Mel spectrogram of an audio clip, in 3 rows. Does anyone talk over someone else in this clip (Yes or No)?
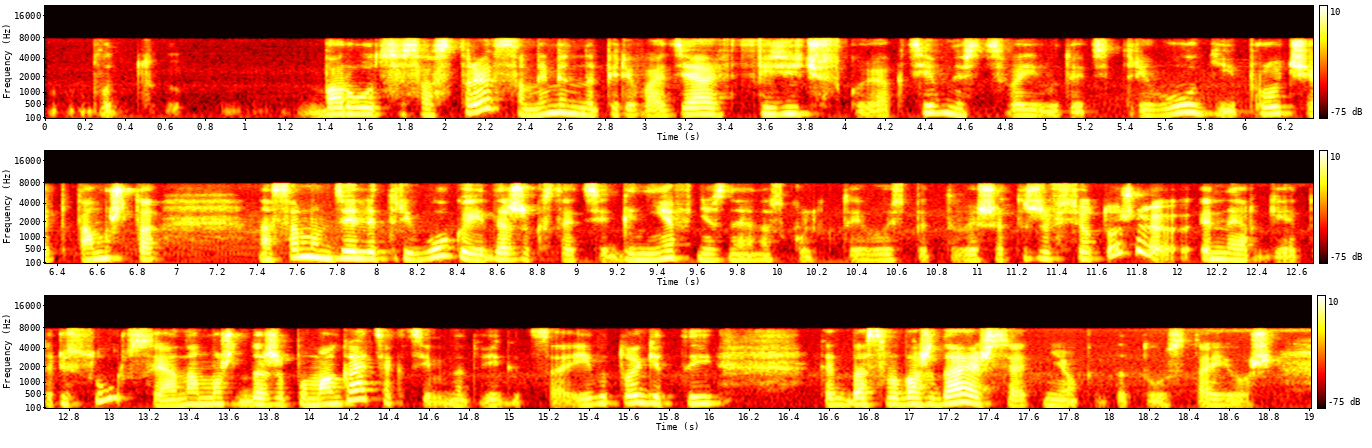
No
